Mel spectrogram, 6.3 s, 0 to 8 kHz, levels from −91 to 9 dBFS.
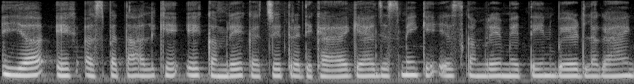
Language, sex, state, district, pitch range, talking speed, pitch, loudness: Hindi, female, Jharkhand, Ranchi, 195-205 Hz, 190 wpm, 195 Hz, -17 LUFS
